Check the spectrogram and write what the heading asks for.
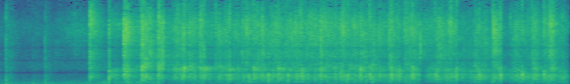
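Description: Audience applauding, the clapping swelling in about a second and a half in.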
